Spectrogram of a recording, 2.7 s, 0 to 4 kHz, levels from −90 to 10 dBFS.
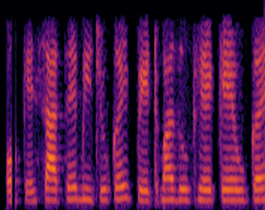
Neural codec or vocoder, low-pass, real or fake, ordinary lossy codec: none; 3.6 kHz; real; AAC, 24 kbps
